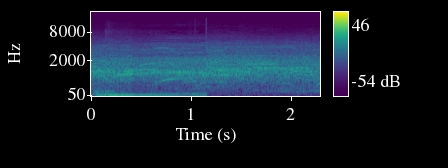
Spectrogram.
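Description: Loud concert music with a heavy bass beat that cuts off about a second in, under a large crowd of fans screaming and cheering throughout.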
